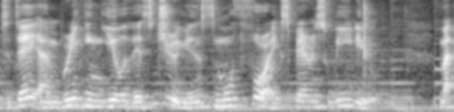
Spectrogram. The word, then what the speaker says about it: Zhiyun: because I'm Chinese I know that the correct pronunciation is Julien the name consists of two Chinese characters means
